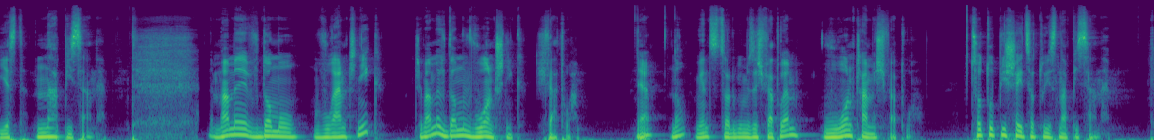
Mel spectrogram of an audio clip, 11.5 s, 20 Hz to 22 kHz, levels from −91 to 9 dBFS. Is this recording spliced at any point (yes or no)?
yes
